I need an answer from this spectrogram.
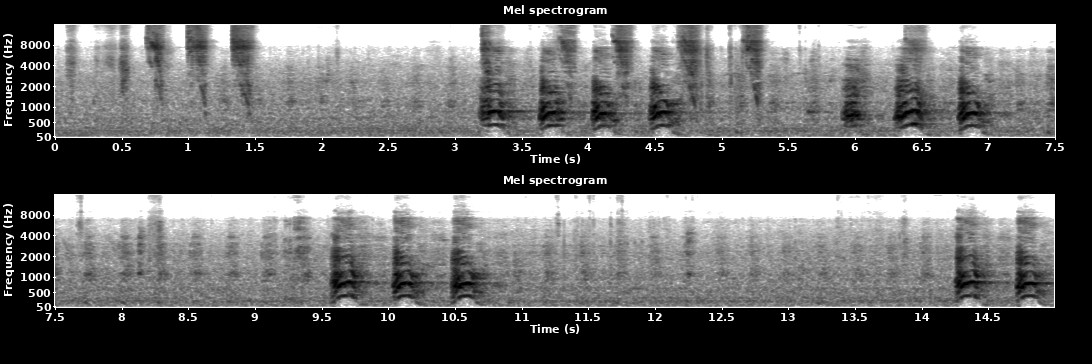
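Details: Male Beagle puppy offered for sale in Chennai, giving short yappy barks in quick bursts of three to five, with pauses between bursts and a few sharp higher clicks early on.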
